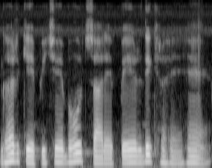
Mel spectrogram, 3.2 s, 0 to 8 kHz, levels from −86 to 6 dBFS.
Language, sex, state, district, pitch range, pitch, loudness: Hindi, male, Arunachal Pradesh, Lower Dibang Valley, 110-125 Hz, 115 Hz, -15 LUFS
